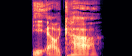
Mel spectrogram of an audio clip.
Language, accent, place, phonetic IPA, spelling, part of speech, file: German, Germany, Berlin, [deʔɛʁˈkaː], DRK, noun, De-DRK.ogg
- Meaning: 1. initialism of Deutsches Rotes Kreuz 2. initialism of Demokratische Republik Kongo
